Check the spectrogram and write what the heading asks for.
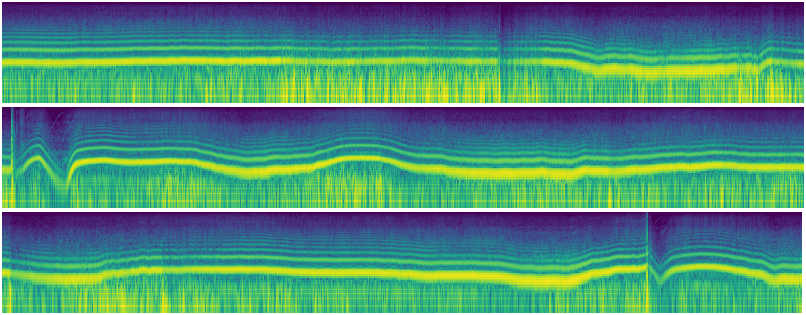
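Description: FPV quadcopter's motors and propellers whining, heard through its onboard camera. The pitch holds steady for about three seconds, then swoops down and up again and again as the throttle changes, with two brief sharp breaks.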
